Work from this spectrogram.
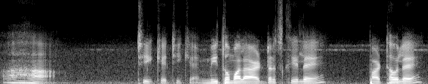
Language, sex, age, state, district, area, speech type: Marathi, male, 45-60, Maharashtra, Nagpur, urban, spontaneous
